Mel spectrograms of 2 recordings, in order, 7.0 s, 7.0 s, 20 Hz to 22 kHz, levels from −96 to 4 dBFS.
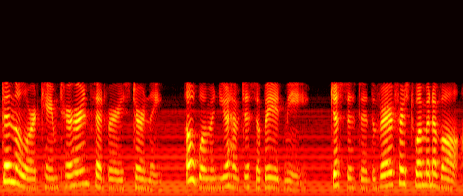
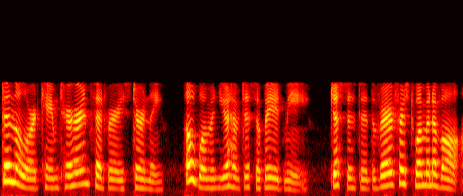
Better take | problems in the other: second | background sound (Bowed string instrument); 18 dB below the speech

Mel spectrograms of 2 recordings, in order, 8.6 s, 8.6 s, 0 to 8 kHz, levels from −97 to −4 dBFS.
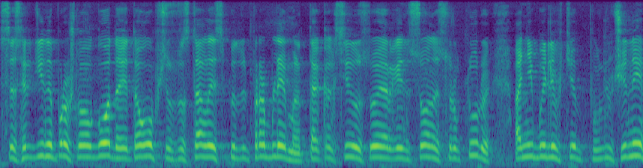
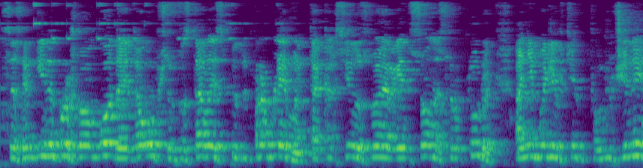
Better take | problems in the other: first | noise reduction (classical method WPE with log-MMSE)

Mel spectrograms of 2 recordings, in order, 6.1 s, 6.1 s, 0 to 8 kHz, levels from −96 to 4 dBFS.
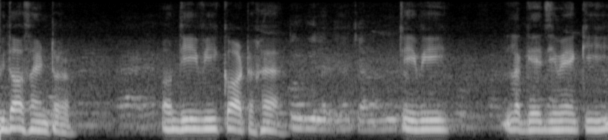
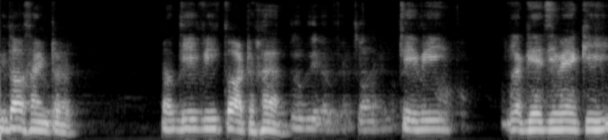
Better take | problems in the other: first | noise reduction (neural mask model DeepFilterNet 3)

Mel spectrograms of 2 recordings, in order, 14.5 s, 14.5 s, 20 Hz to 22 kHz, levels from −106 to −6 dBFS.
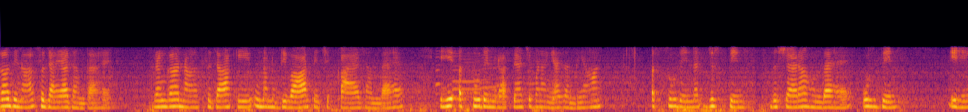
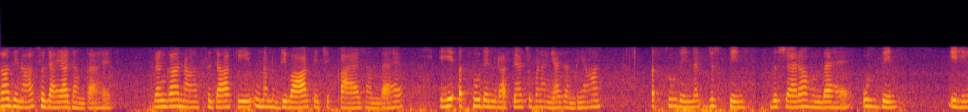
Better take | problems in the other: second | background sound (Wind instrument, woodwind instrument); 17 dB below the speech // room echo; dies away in 1.3 s

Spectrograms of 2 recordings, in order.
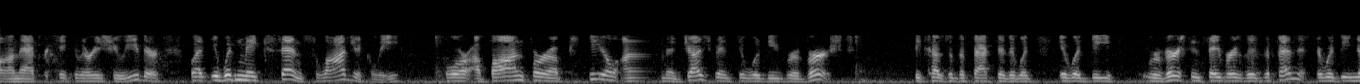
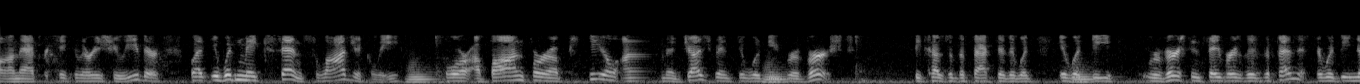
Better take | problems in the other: first | background sound (Brass instrument); 7 dB below the speech

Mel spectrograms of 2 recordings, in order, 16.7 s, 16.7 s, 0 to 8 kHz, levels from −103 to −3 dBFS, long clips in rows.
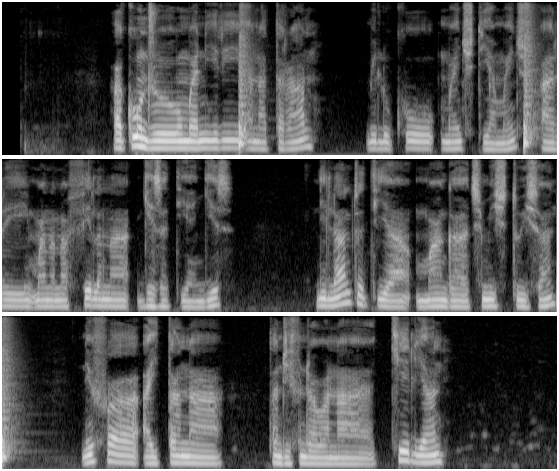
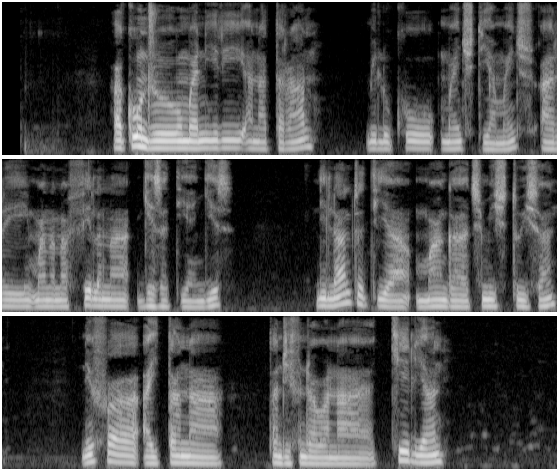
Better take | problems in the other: second | background sound (Snare drum); 7 dB below the speech

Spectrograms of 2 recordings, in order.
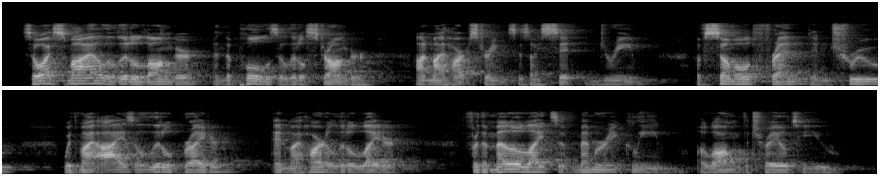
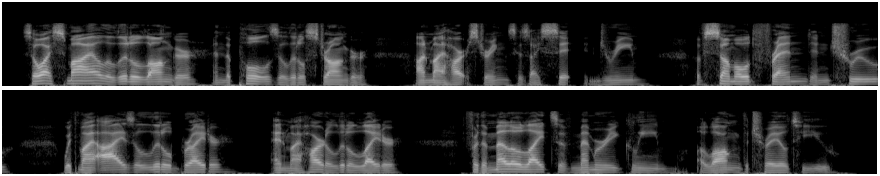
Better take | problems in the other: second | room echo; dies away in 0.8 s

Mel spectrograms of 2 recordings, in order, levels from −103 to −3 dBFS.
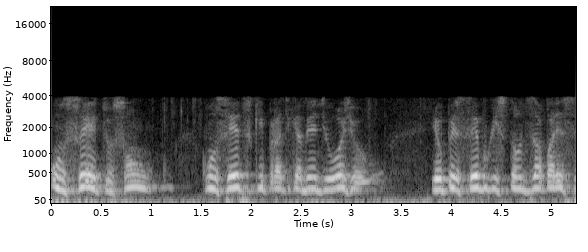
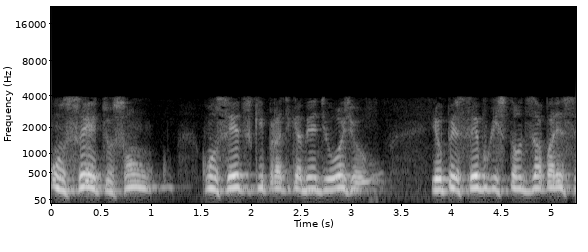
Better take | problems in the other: second | background sound (Dog); 16 dB below the speech

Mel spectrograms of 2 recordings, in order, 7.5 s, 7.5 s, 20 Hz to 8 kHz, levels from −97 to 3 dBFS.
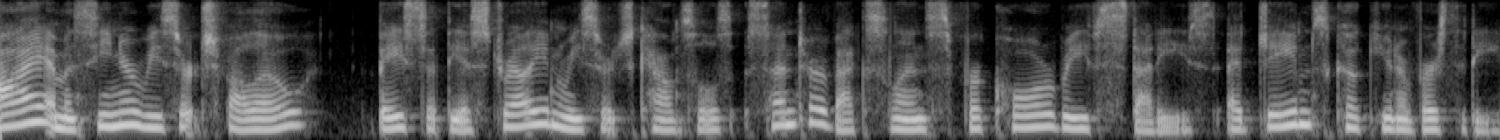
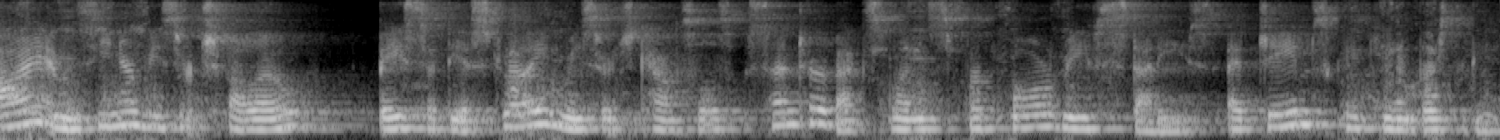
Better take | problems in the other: first | noise reduction (neural separator model SepFormer DNS4)

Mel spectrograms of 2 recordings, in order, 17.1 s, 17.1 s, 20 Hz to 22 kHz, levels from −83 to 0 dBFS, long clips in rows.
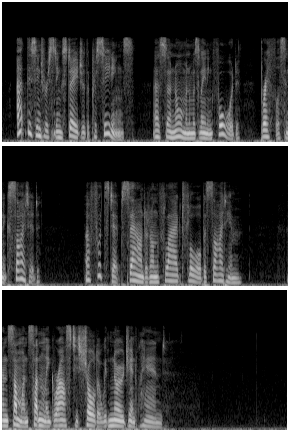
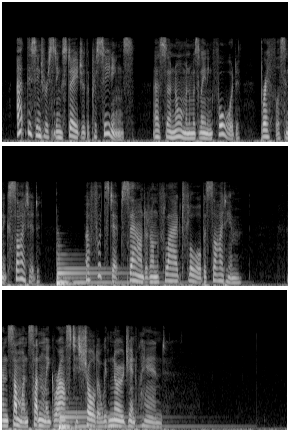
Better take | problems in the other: first | background sound (Bowed string instrument); 4 dB below the speech

